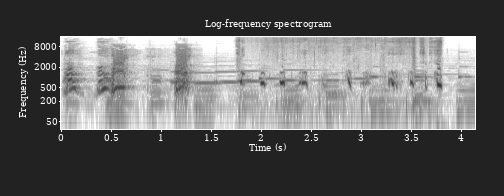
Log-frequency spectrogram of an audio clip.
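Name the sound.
dog barking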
